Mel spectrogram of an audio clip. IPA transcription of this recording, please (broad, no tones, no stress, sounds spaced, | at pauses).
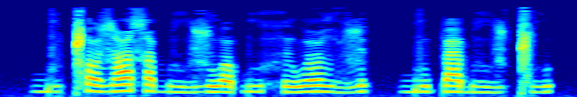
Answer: ɡ ṳ ǁ ɔ z ɤ sˤ ɯ bʱ ṳ z w ɔ ɓ ṳ h ɯ w u ðˤ ṳ z | ɡ u p a bʱ ṳ z ǁ ṳ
